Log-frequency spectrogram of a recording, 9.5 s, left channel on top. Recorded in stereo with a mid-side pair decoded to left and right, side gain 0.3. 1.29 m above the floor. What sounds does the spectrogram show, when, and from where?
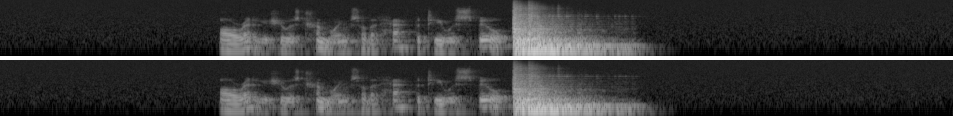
2.2 s a man speaking: 25° left, 2.5 m
5.1 s a door slam: 65° left, 1.6 m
